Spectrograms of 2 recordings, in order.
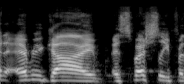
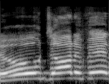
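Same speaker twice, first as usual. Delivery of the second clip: raised, high, loud call; 8 semitones higher, 7 dB louder than usual. Imitating the other speaker reacting while watching the game: impression of the other speaker. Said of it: "was that a good impression for you?".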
